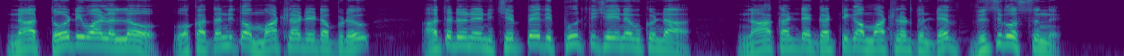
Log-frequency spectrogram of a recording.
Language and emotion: Telugu, angry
